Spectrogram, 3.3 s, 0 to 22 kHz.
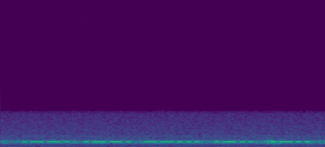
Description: Morse code, heard as a keyed tone, about 26 wpm, 830 Hz, with radio noise. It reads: PP7LL
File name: zp6cw ik1rgk etc 12m cw 19feb2010 1640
